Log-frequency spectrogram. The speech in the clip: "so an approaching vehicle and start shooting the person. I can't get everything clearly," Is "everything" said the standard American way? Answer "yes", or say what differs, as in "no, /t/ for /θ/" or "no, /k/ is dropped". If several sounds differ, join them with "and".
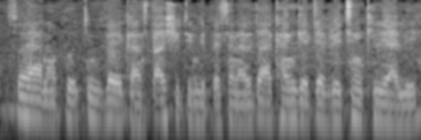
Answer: no, /t/ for /θ/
